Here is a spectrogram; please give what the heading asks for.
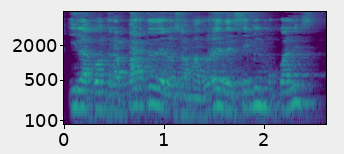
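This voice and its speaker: A man's voice: fairly high pitch, a little fast. A man preaching a sermon in a church hall, often calling his listeners brothers and restarting his words as he goes. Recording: very echoey room, mic at a distance.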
